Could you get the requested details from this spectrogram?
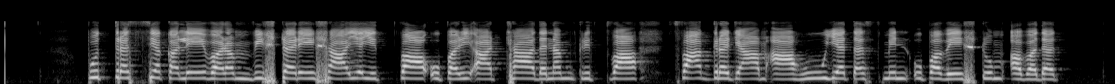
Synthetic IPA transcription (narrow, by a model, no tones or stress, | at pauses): put̪ɾɐsjɐkɐleːʋɐɾɐmʋiʂʈɐɾeːʃaːjɐjit̪ʋaːʔupɐɾiʔaːʃʰaːd̪ɐnɐmkɾɪt̪ʋaːsʋaːɡɾɐd͡ʒaːmaːɦuːjɐt̪ɐsminupɐʋeːʂʈumɐʋɐd̪ɐt̪̚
